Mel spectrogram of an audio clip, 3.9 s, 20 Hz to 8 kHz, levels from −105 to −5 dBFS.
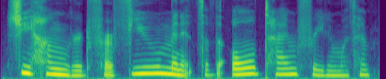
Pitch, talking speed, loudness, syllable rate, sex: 205 Hz, 200 wpm, -16 LUFS, 5.0 syllables/s, female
